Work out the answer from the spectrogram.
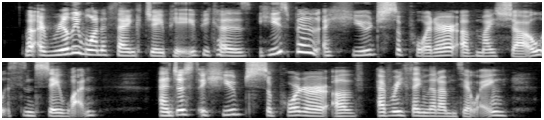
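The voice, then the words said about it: Congested voice from a head cold. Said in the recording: “you have to excuse my voice... here I am with a head cold... I sound terrible. So please excuse my voice.”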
